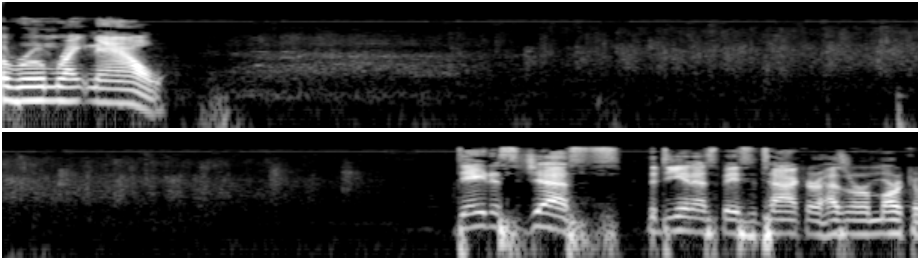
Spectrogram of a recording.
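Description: A man speaks through a microphone to a large hall, pausing now and then.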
